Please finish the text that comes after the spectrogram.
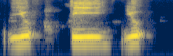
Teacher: Nah, ini ada hamzah. Sukun berhenti suara, berhenti udara. Yu'ti, yu. Jangan jangan terlalu neken.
